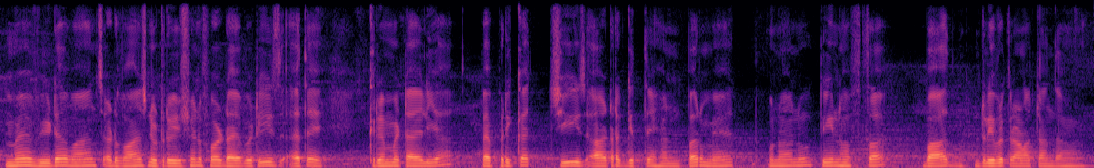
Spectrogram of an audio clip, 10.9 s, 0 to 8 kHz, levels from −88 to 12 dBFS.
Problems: background sounds at intervals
